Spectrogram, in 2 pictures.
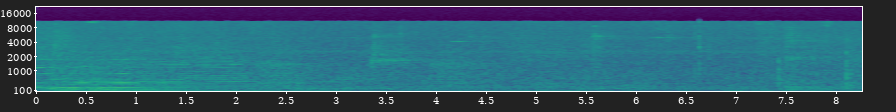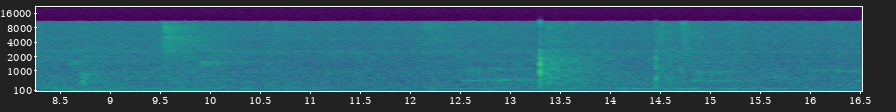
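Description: An orchestra plays in a large echoing hall, loud at first and then softly.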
